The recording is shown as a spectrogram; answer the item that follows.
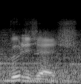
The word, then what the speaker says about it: Buttigieg: Mas ele é tão novo na política que quase ninguém sabe pronunciar seu sobrenome. Esse eleitor que tem uma camiseta com a pronúncia dá uma forcinha. – Uh, it's Buttigieg.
